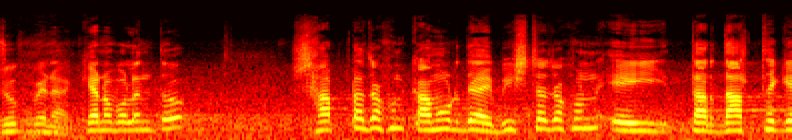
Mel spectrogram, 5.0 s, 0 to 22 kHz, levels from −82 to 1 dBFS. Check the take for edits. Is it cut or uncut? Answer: uncut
